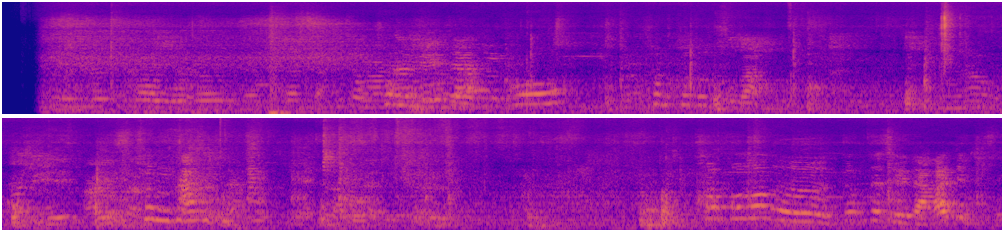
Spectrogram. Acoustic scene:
cafe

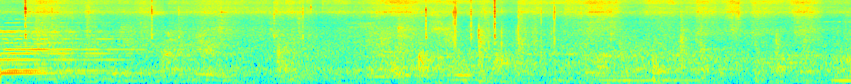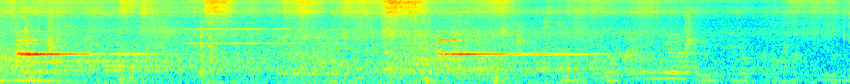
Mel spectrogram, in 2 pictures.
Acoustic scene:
elevator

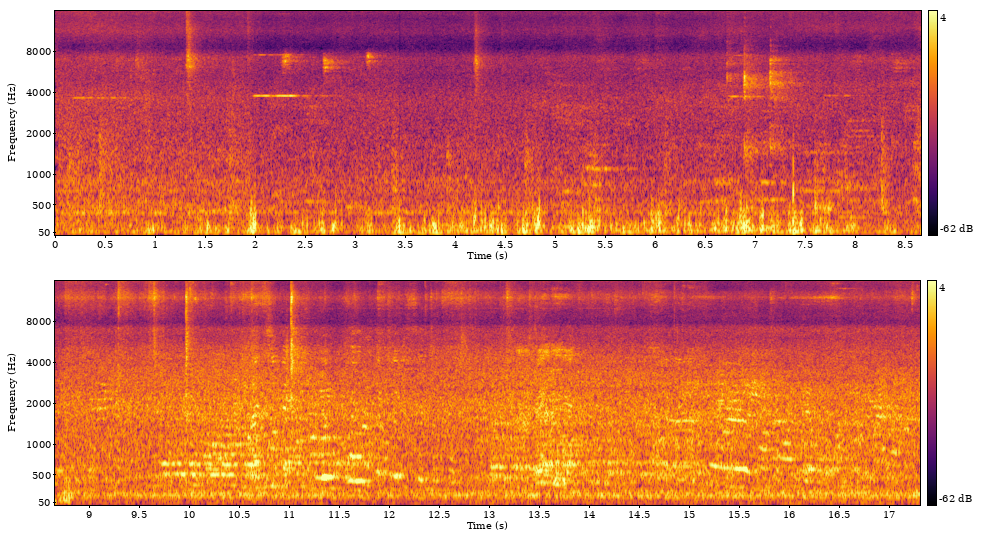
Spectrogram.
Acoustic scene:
subway station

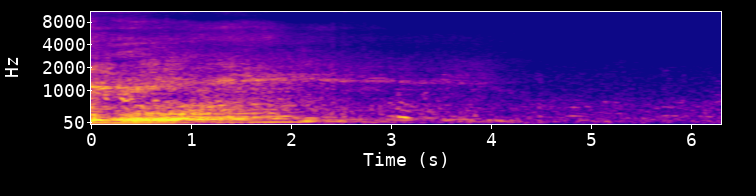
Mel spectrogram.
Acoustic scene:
street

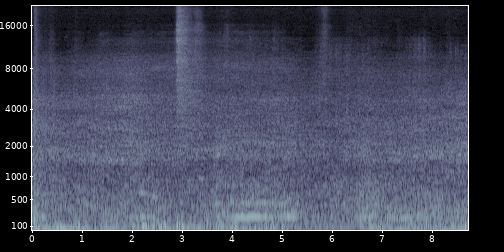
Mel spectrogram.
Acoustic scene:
residential area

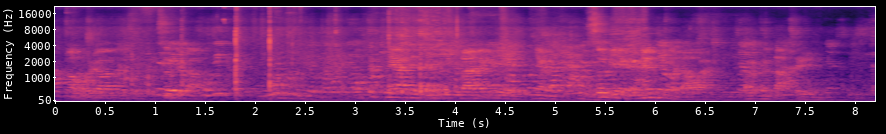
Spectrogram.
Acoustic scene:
cafe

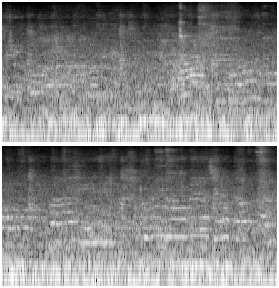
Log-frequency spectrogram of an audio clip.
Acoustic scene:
restaurant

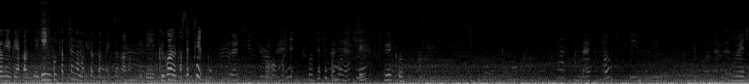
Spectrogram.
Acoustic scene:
car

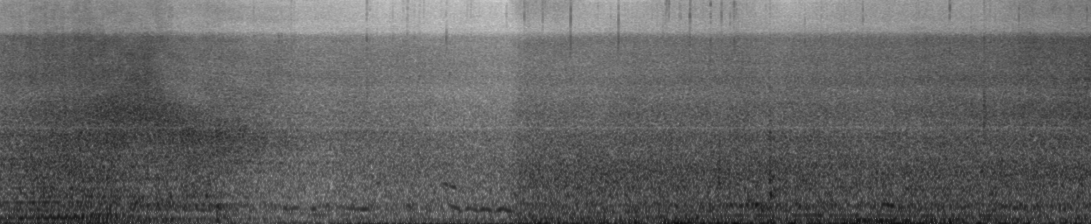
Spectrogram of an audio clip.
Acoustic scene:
street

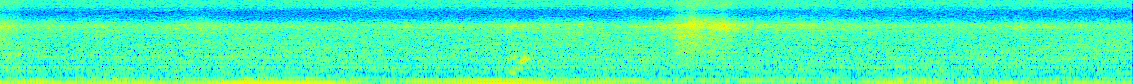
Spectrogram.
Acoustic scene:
residential area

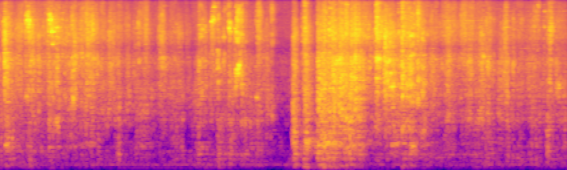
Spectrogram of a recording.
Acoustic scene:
kitchen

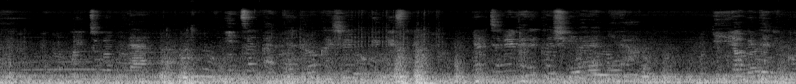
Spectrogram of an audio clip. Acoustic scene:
subway train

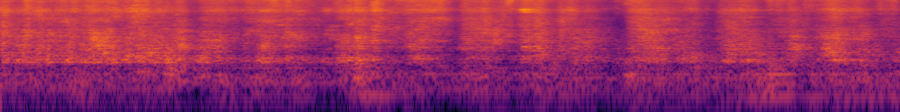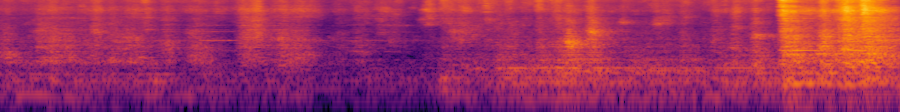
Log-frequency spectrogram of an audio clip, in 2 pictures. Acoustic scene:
kitchen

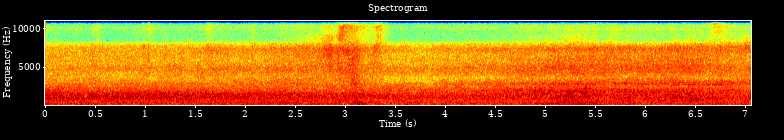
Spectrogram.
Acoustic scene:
street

